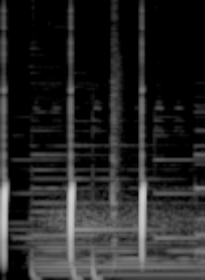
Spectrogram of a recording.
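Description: Three short, loud pops of a text-message sound effect, evenly spaced about two thirds of a second apart, over soft held music notes.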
